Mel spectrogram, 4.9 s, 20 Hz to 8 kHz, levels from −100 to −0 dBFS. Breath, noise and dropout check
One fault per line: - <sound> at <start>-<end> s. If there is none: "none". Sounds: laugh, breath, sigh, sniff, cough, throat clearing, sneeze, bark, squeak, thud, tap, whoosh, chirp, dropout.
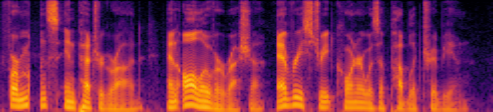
- dropout at 0.3-0.4 s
